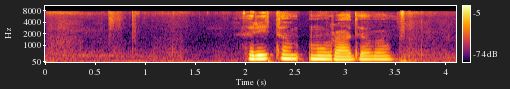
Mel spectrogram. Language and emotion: Russian, neutral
